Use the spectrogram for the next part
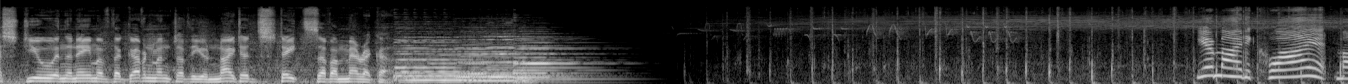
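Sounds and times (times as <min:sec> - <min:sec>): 
speech: 0:00.0 - 0:05.4, 0:12.4 - 0:13.4
sustained musical tone: 0:03.4 - 0:06.5
hooves of a ridden horse clip-clopping at a walk: 0:06.7 - 0:13.4.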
